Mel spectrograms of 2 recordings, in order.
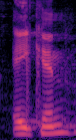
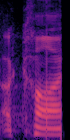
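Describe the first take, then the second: First: Achan said AY-kin; pronounced Achan. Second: Achan said ah-KAHN; alternate pronunciation. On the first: Pastor reviewing last week's chapter, Achan said AY-kin. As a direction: say Achan as AY-kin, stress up front. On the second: Pastor giving the name from other places, Achan said ah-KAHN. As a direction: say Achan as ah-KAHN, stress at the end. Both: Shown as a demonstration. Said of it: "as it is pronounced in other places".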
